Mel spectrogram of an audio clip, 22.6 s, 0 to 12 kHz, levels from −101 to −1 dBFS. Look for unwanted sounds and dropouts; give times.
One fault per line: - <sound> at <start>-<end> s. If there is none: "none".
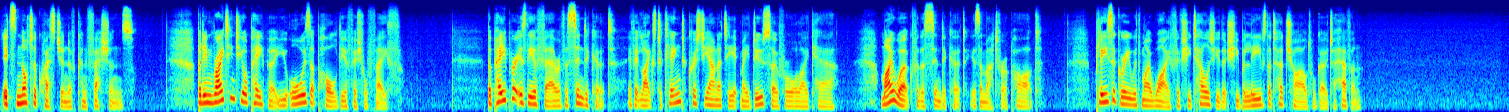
none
